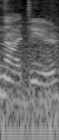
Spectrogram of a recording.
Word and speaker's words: Nadir: It's pronounced Nadir.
